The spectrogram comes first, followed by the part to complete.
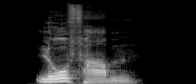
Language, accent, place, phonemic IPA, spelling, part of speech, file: German, Germany, Berlin, /ˈloːˌfaʁbn̩/, lohfarben, adjective, De-lohfarben.ogg
- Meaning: tan, tawny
